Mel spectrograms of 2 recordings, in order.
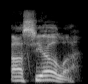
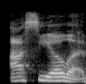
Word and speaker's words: Osceola: i'll pull up my property sheet um o-s-e-c-o-l-a osceola osceola there you go it's spelled well sorry guys you know anyway so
